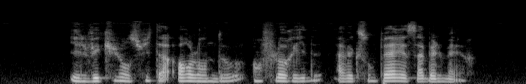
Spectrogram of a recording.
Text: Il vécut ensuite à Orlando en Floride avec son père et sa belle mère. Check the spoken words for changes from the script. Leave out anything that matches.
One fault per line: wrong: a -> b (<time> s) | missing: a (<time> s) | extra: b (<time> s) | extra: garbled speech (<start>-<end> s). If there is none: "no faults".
no faults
